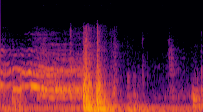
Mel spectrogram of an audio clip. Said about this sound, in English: Come on in. Close the door behind you.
